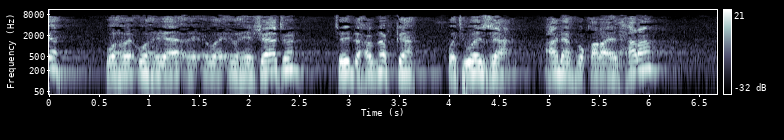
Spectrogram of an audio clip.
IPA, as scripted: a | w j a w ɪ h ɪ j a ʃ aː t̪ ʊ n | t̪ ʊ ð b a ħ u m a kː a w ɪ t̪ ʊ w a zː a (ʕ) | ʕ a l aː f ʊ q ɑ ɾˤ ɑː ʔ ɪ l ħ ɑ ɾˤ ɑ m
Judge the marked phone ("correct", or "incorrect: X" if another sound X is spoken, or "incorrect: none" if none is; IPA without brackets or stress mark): correct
